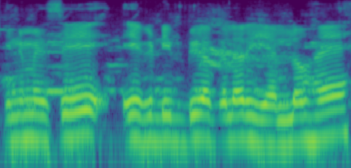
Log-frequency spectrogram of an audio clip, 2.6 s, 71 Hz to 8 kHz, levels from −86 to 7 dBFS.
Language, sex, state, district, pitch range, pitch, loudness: Hindi, male, Uttar Pradesh, Saharanpur, 150-160 Hz, 155 Hz, -13 LUFS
